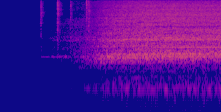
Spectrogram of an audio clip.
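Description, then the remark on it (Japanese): A hair dryer switches on after half a second of silence, a few clicks and sputters as it starts, then settles into a steady, loud whooshing roar of blowing warm air as it dries a customer's hair. “私はこっちから温風を当てていくね。”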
